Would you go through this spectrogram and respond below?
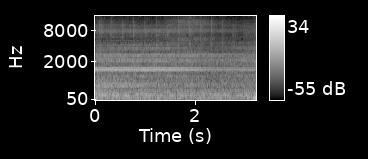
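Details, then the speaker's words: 5 kW diesel heater on workshop cart, after start-up once warm: steady even combustion roar with constant high fan whistle, no surging or popping; burning cleanly, running normally. "Oh, that's it, it's going now. Yeah. That's what we want. That's what we want in the workshop."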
